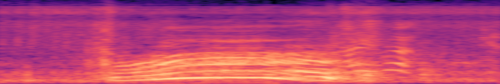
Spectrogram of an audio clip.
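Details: Single loud moo from a big fat cow raging as it leaves its stall: a steady, nasal low bellow lasting about a second, rising slightly then falling away, with a brief voice after.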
